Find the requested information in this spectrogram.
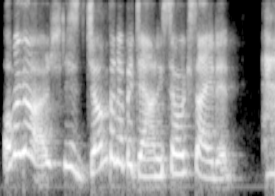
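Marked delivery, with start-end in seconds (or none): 0.0-0.6 high, loud delighted gasp of a phrase; thrilled exclaim. Retold or imitated. Husband seeing the pink test, high loud joy. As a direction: burst out with joy.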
